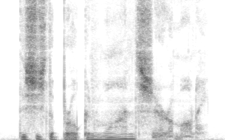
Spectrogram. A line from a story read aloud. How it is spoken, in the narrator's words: I whispered to Megan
